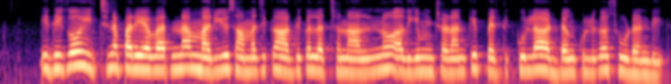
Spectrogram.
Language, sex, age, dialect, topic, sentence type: Telugu, male, 36-40, Telangana, agriculture, statement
